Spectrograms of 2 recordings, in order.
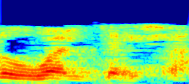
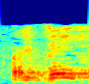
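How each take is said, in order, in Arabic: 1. تنتهي الكلمة بحركة 'a'. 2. تنتهي الكلمة بحركة 'u'. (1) "هكذا بالنصب" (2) "بالرفع"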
